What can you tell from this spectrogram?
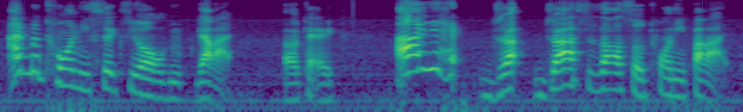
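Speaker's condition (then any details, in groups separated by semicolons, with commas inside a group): Cerebral palsy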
